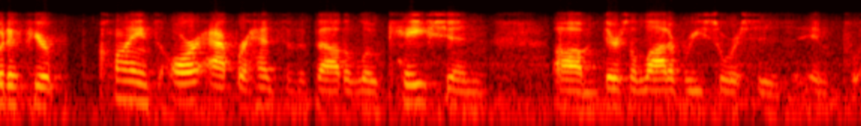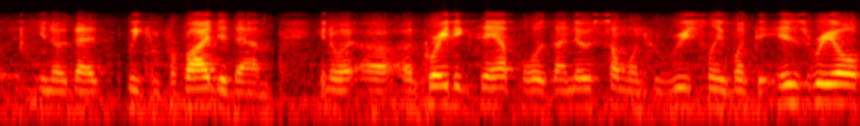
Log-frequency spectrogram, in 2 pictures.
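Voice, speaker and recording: Over noticeable background noise, a man with an American accent speaks fairly quickly at a fairly high pitch with fairly even intonation. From US, Baltimore. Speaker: travel insurance presenter. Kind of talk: webinar presentation. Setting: webinar. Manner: frequent fillers.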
